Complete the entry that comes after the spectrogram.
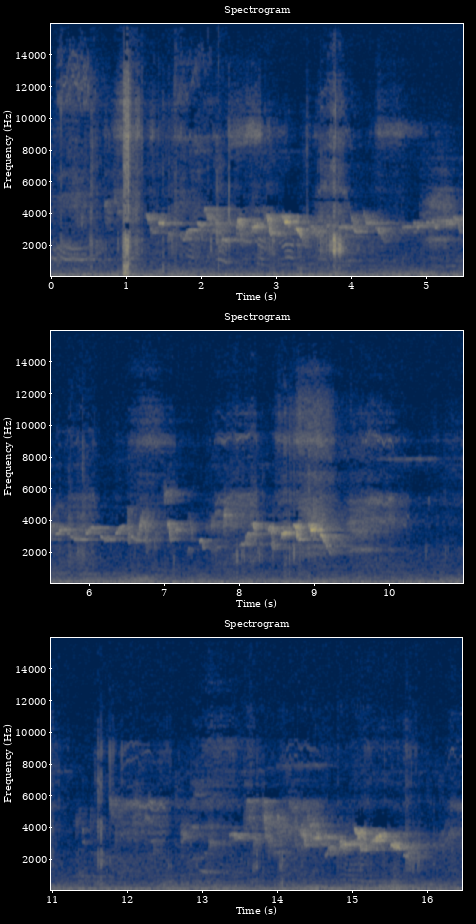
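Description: A songbird singing in runs of quick, high chirping notes: one long run that stops about ten seconds in, and another near the end, over faint low outdoor background noise. One sharp click about a second in.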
